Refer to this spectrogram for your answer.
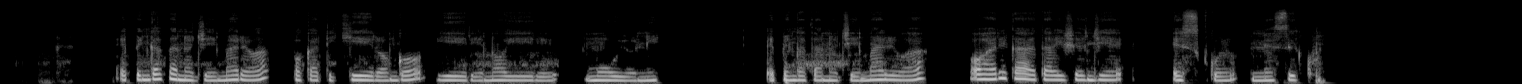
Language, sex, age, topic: Oshiwambo, female, 18-24, finance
